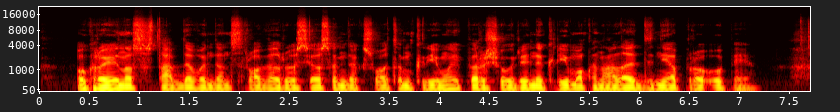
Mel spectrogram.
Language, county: Lithuanian, Vilnius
